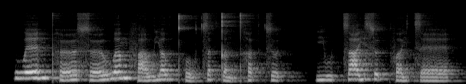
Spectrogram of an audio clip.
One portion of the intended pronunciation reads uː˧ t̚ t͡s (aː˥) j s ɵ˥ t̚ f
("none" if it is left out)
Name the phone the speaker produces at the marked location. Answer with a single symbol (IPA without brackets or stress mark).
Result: aː˥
